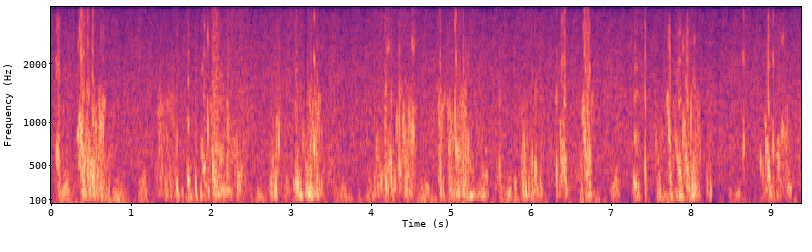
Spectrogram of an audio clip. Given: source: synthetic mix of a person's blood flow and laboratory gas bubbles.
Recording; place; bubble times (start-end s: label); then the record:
Doppler ultrasound of blood flow; precordium
0.05-0.14 s: bubbles
0.30-0.72 s: bubbles
1.29-1.63 s: bubbles
1.69-2.47 s: bubbles
2.73-2.89 s: bubbles
3.00-3.43 s: bubbles
4.01-4.58 s: bubbles
4.80-5.48 s: bubbles
5.58-5.65 s: bubbles
5.78-6.17 s: bubbles
6.29-6.49 s: bubbles
6.61-6.79 s: bubbles
7.25-7.47 s: bubbles
7.54-8.14 s: bubbles
8.19-8.27 s: bubbles
8.63-8.69 s: bubbles
8.85-9.27 s: bubbles
From the record:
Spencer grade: 3 (all of the cardiac periods contain showers or single bubble signals, but not dominating or overriding the cardiac motion signals); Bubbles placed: only in the low amplitude regions of the cardiac cycle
